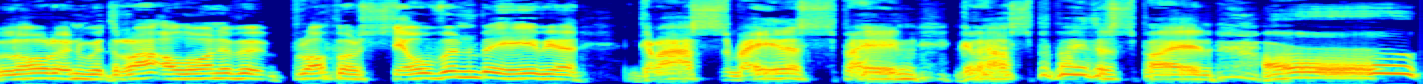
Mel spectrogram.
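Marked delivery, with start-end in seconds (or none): 4.0-8.9 slow, rough, gritted grumbling growl, "oh" drawn out. Narrator reading a character's complaint, growling. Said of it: "He growled".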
